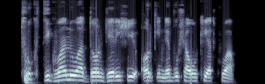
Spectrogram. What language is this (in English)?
Georgian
